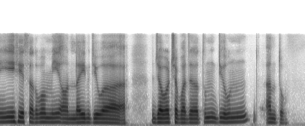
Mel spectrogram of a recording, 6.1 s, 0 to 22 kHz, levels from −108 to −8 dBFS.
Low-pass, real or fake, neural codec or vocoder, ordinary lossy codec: 7.2 kHz; fake; codec, 24 kHz, 0.9 kbps, WavTokenizer, large speech release; none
